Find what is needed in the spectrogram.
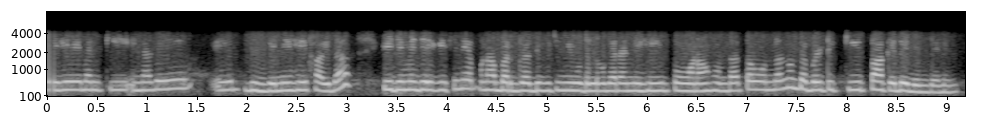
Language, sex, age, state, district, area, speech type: Punjabi, female, 18-30, Punjab, Fatehgarh Sahib, rural, conversation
